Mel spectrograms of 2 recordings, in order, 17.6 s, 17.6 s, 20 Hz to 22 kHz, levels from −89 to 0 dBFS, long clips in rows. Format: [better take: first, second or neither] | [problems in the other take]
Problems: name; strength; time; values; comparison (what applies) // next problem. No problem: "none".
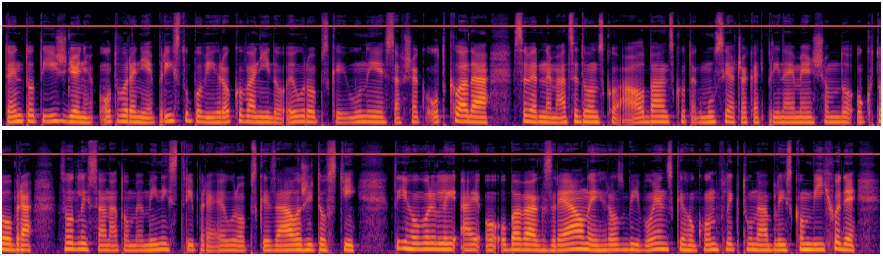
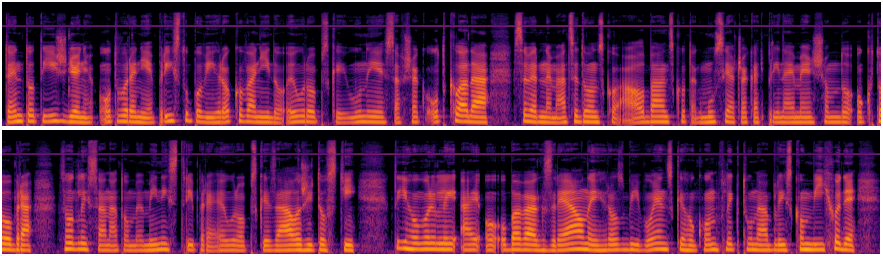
second | high-pitched whine; loud; throughout; 10 kHz, 5 dB below the speech; faint in the second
